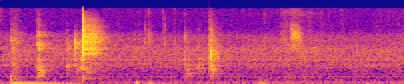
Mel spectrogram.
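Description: Light handling noises from fishing tackle on a tabletop: a few short clicks and rustles as a spool of hook link material and a freshly cut length of line are handled, with a louder click about a second in.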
